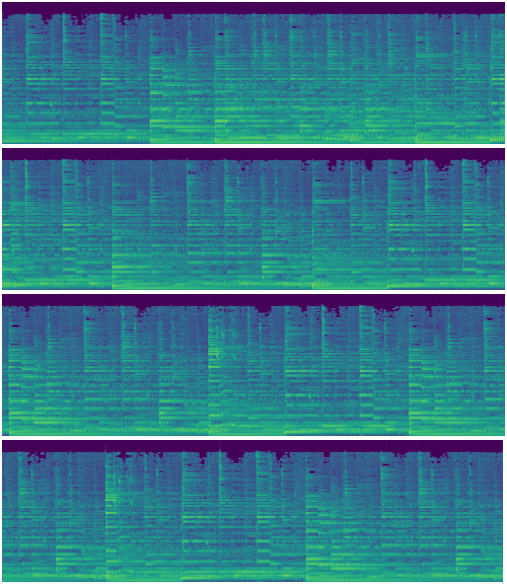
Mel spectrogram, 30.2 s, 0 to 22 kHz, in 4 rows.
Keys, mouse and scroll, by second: 3.3 F9, 3.6-12.6 drag, 19.0 F9, 19.6 click, 21.0 shift+click, 22.0 shift+click, 23.7 click.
